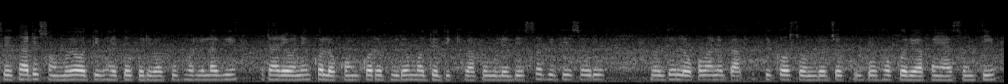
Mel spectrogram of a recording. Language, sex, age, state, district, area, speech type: Odia, female, 18-30, Odisha, Subarnapur, urban, spontaneous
